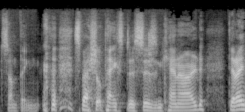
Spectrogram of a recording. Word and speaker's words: Kennard: Special thanks to Susan Kennard. Did I pronounce it right? I know I always said Kennard, but it's the wrong emphasis on the wrong syllable. It's Kennard, correct? So it's Kennard.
